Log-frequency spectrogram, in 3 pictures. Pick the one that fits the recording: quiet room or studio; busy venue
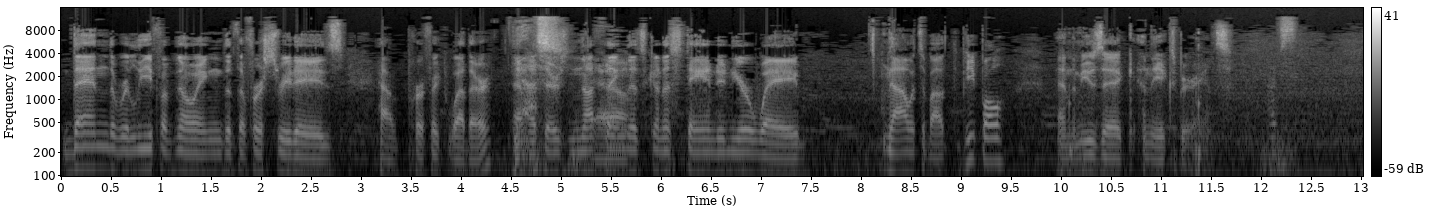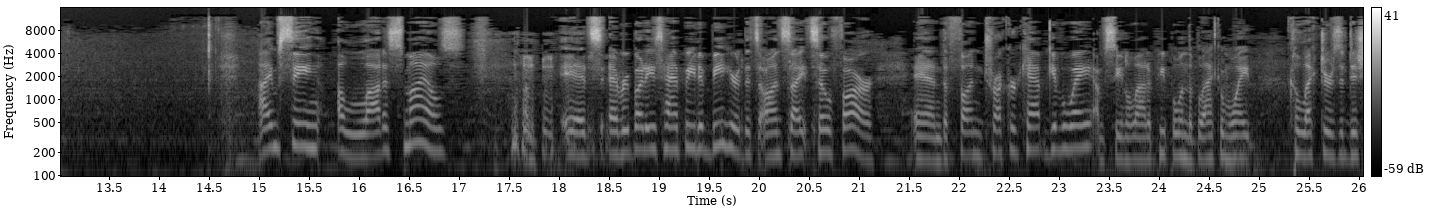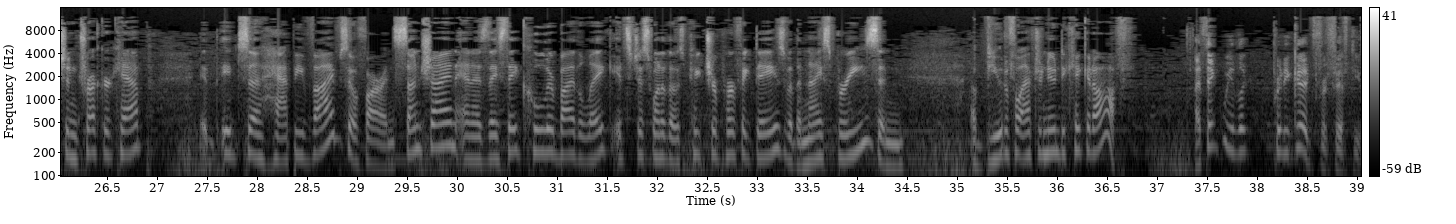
busy venue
